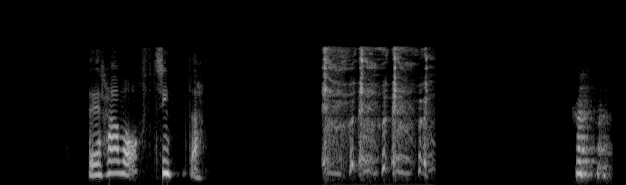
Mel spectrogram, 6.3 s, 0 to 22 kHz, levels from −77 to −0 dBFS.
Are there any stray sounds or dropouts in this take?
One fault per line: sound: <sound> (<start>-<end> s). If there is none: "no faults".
sound: cough (3.2-4.4 s)
sound: laugh (5.7-6.1 s)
